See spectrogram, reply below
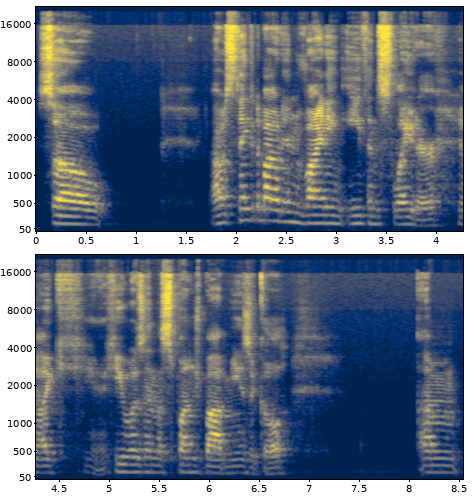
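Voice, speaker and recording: Slow, halting man on a live stream. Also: mid-range voice, fairly bright tone. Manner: halting, many restarts and fillers. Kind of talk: rambling casual live stream chat. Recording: roomy echo, mic at a distance.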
